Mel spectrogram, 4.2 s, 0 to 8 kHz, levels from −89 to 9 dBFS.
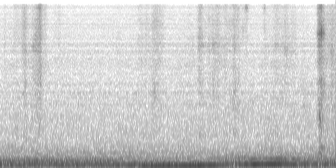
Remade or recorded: remade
